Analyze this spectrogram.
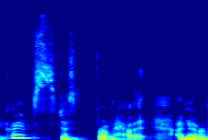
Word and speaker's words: crêpe: I'm going to be making crepes and the French pronunciation for that is more like crepe. Um the s is silent even if it's plural when it's French.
